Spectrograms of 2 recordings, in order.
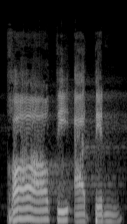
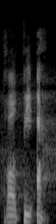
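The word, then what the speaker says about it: خَاطِئَة: Nasiyatin kazibatin khotiatin. Ustaz, cara bacanya salah Pak Ustaz. Khotiah.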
